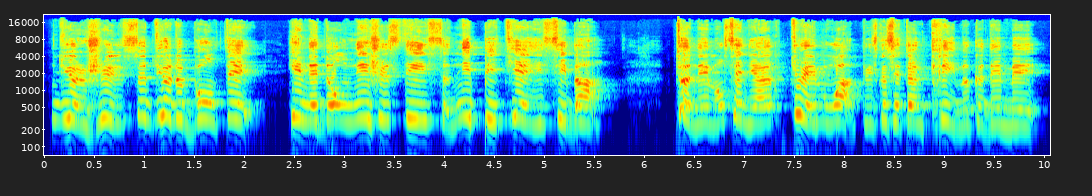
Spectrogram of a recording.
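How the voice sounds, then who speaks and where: A woman's voice: high-pitched, voice pushed up. A woman voicing a desperate young noblewoman who begs and sobs for mercy in an audiobook reading. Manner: frantic, sobbing pleas. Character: desperate young noblewoman, pleading wife and mother.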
